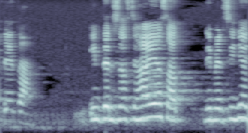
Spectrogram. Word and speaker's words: theta: Kalau dia massa dimensinya M, kalau waktu dimensinya T, kuat arus dimensinya I, suhu dimensinya theta, yang seperti huruf O di garis tengah itu membacanya theta.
